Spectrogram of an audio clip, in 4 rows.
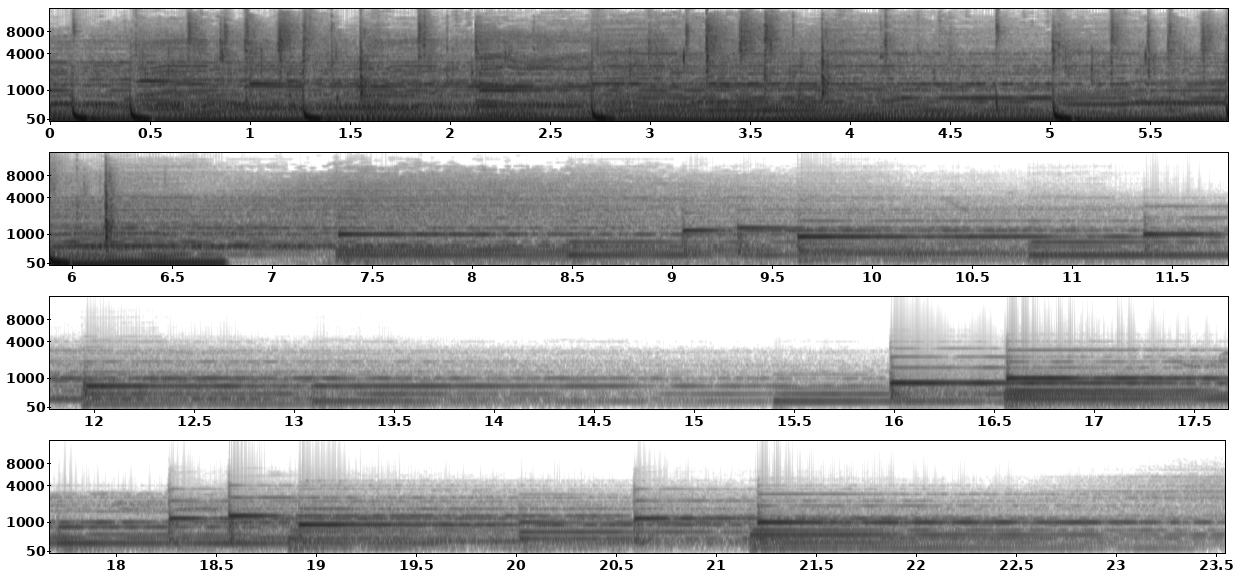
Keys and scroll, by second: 18.4 ctrl+alt+s.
